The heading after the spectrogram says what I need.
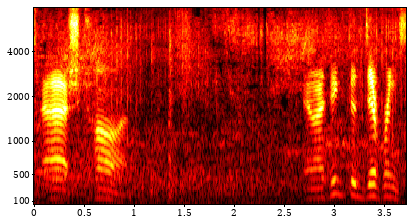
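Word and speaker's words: Ashkhan: But anyway, I usually don't care, but I kept saying Ash can. I'm pretty sure it's Ash Khan.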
